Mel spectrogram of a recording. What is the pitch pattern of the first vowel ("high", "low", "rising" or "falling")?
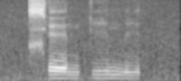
falling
